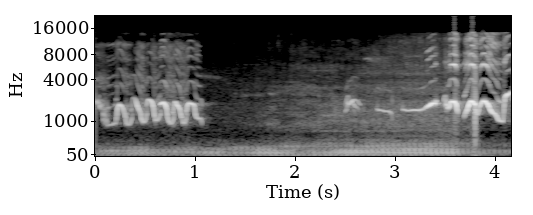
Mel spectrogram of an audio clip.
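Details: Black-naped oriole from Aceh, Sumatra, singing a song filled with imitations of the oriental magpie-robin: a rapid wavering warbled whistle, a pause over a low hum, then slurred whistled notes mixed with harsh scratchy bursts.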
